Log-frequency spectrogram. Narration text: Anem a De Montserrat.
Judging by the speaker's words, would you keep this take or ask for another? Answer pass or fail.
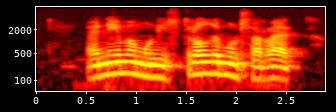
fail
